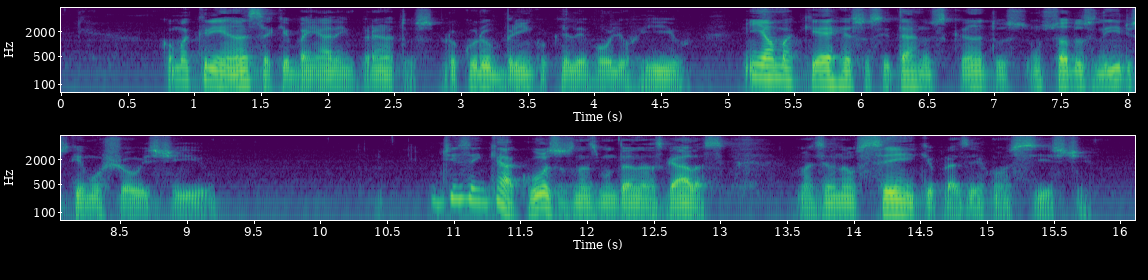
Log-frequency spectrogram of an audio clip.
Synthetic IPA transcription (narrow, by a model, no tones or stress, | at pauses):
kõmʊɐkɾiɐ̃sɐkɪbɐ̃ɲa̰d̪ɐḛ̃j̃pɾʔɐ̰̃nt̪ʊspɾokuɾʊbɾĩŋkʊkɪlevo̰wʎɪʊhiʊ | mĩɲawmɐkɛɾɦesusit̪aɾnʊskɐ̃nt̪ʊzṵ̃sɔd̪ʊzliɾʊskɪmoʃowist͡ʃḭɾʊ̰ | d͡ʒizẽj̃kɪaɡozʊznɐzmũnd̪ɐ̃nɐzɡalɐs | mɐ̰zewnɐ̃w̃sejẽj̃kɪʊpɾa̰zeɾkõ̰sḭst͡ʃɪ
